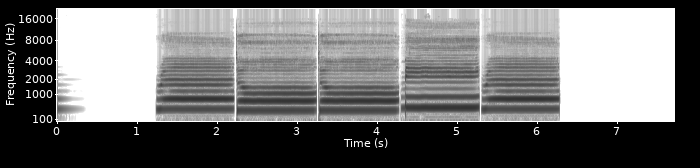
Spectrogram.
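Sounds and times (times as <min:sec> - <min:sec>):
person singing medium solfa training exercise: 0:01.3 - 0:06.3.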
